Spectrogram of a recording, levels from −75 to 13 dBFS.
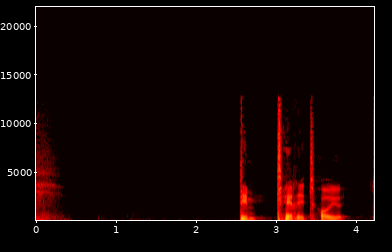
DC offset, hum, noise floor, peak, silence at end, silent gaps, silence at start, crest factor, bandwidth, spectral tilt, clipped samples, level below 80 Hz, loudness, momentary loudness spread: under 0.1%; none; -72 dBFS; -8 dBFS; 0.4 s; none; 0 s; 24 dB; 13 kHz; -4.5 dB/octave; under 0.1%; -64 dBFS; -29 LUFS; 14 LU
